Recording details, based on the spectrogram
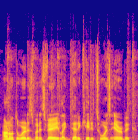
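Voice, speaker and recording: A teenage boy, a student guest, chatting casually on a radio show in a quick, animated way. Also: medium pitch, smooth, soft background music. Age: teens.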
